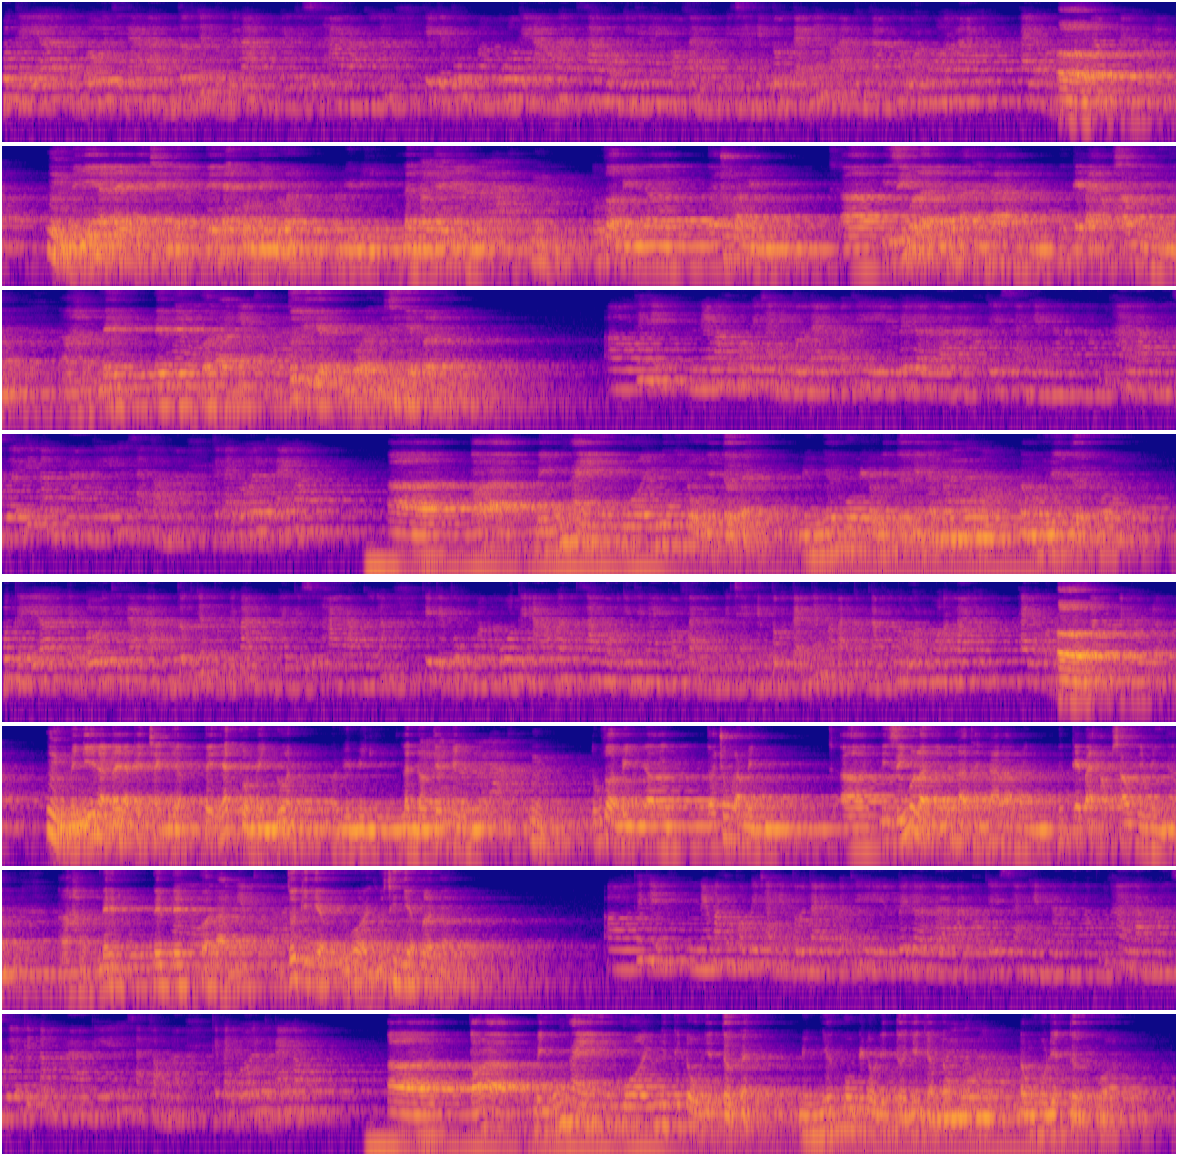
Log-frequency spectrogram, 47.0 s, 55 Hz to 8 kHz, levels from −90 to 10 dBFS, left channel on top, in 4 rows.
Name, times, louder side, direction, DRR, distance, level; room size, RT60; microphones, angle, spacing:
voice 1, 0.0-9.9 10.2-11.6 15.9-16.8 25.2-26.4 29.5-38.3 44.4-45.1, equal, 35° right, -5 dB, 0.7 m, -33 dB
voice 2, 10.5-11.0 12.2-14.7 15.0-16.6 17.0-17.2 17.6-18.5 18.8-19.5 20.0-24.7 25.0-25.8 26.3-28.0 39.1-39.6 39.9-42.7 43.2-46.4, right 3 dB, 80° right, 0 dB, 0.3 m, -22 dB
sound 1, 38.8-41.8 42.3-45.6, equal, 35° left, 0.4 m, -40 dB
4.3 x 2.1 x 4.4 m, 2.7 s
head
